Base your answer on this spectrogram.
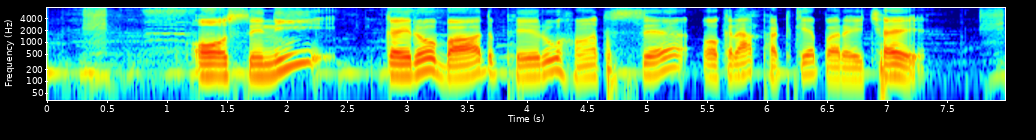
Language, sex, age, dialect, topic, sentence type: Maithili, male, 25-30, Angika, agriculture, statement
